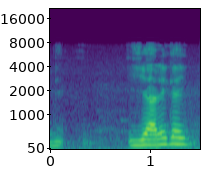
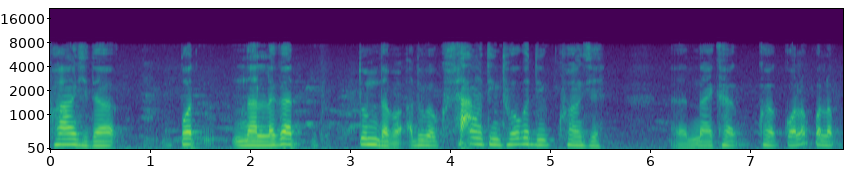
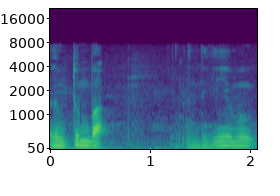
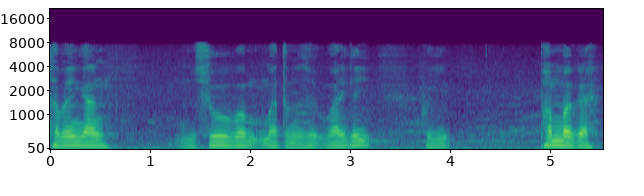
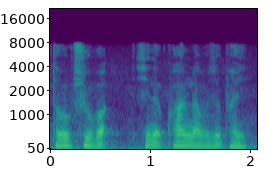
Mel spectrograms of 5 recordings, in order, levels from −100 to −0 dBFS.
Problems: constant background noise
